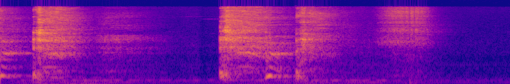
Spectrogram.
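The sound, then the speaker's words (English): A person coughs several times in abrupt bursts, followed by a rougher throat-clearing sound, with no talking. “I have to cough.”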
